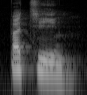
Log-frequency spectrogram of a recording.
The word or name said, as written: patin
